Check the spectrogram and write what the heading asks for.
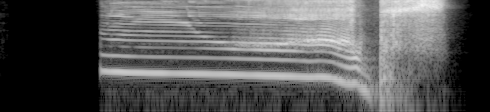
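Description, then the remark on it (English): A voice imitates an attack drone's buzzing with a loud, steady droning hum that sags downward in pitch, then breaks into a short, harsh, noisy burst like a mimicked blast. “Drone attack.”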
